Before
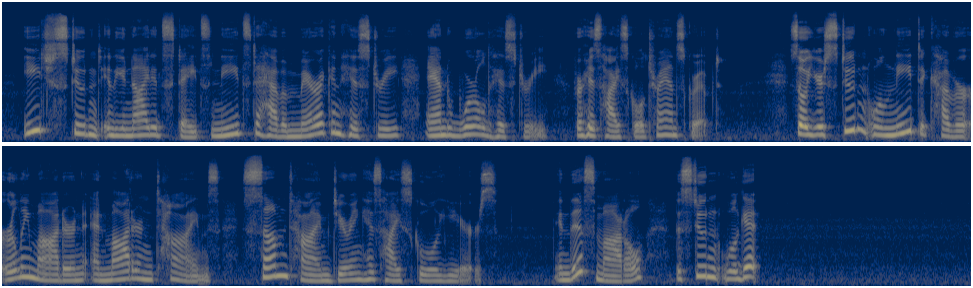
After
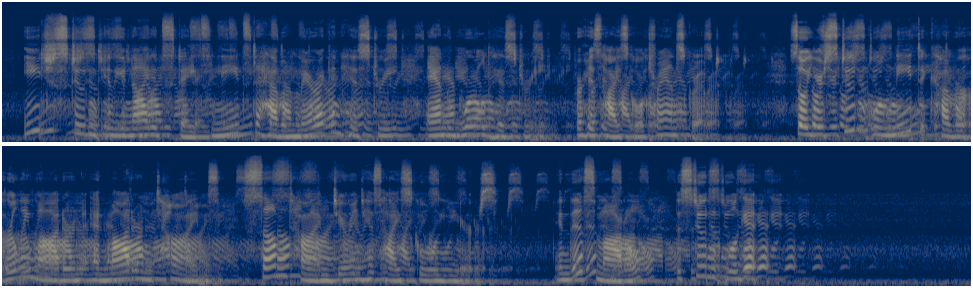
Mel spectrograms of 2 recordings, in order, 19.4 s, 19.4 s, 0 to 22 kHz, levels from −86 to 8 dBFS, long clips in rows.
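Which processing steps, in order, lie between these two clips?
FFT filter 130 Hz 0 dB, 280 Hz -28 dB, 1.1 kHz +4 dB, 1.8 kHz -15 dB, 2.8 kHz -3 dB, 4.9 kHz +4 dB, 9.1 kHz -5 dB; echo whose repeats swap between lows and highs 137 ms, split 2.3 kHz, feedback 58%, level -7 dB; trim +6.5 dB

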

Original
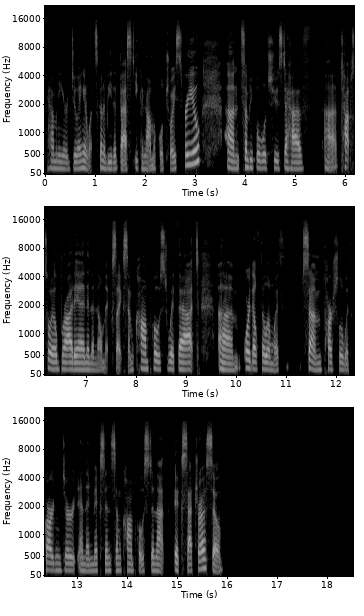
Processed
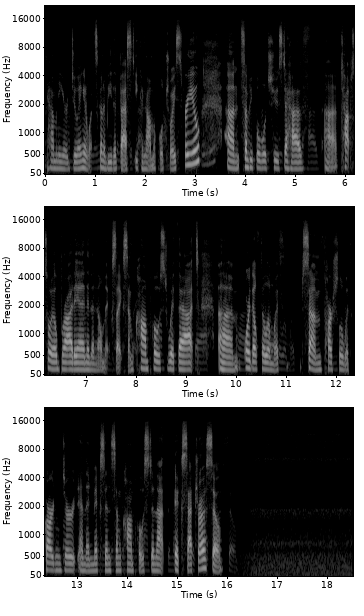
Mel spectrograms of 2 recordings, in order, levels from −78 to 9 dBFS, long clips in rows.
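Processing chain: upward compressor, threshold -40 dBFS; echo from a far wall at 56 m, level -28 dB; trim -1.5 dB

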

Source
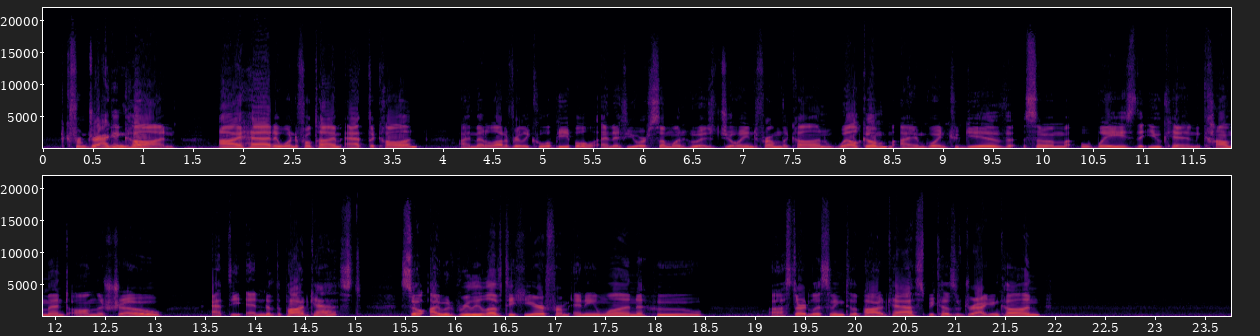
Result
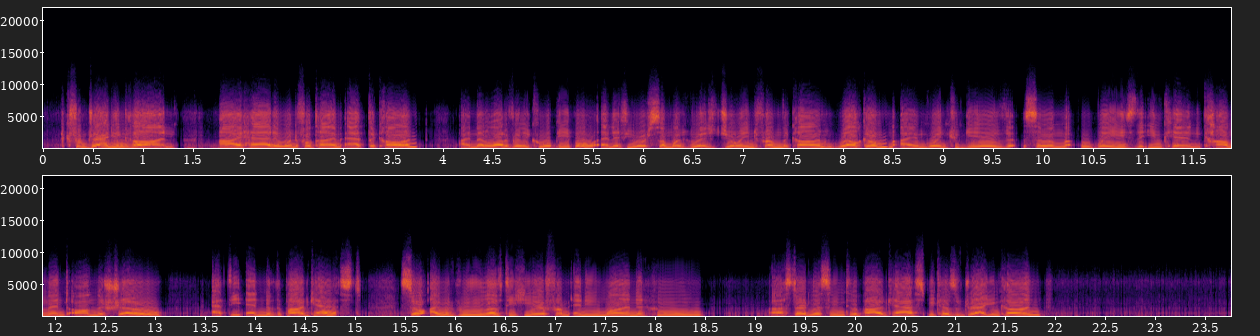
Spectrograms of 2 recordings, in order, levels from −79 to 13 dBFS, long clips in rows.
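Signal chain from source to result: waveshaping leveller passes 5; cabinet simulation 230–5900 Hz, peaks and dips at 310 Hz -7 dB, 560 Hz +7 dB, 1.6 kHz -6 dB, 3.2 kHz -4 dB, 5.4 kHz +9 dB; trim +6 dB

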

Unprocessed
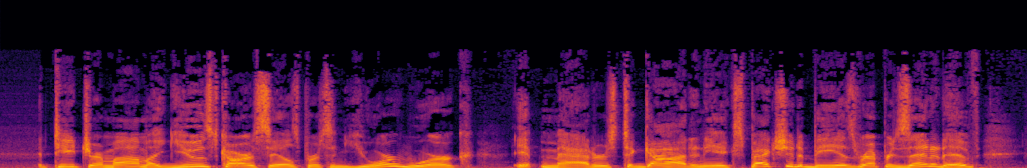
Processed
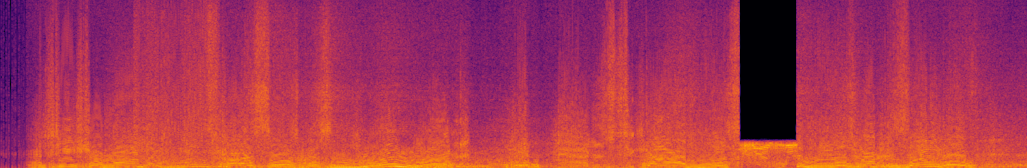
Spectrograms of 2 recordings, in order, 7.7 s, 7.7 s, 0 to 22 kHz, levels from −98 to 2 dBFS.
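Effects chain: reverse spectral sustain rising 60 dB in 0.38 s; 4.04–4.82 s: Bessel high-pass 1.8 kHz, order 2; peak limiter -14.5 dBFS, peak gain reduction 10.5 dB; 1.00–1.65 s: companded quantiser 2-bit; Chebyshev shaper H 4 -10 dB, 8 -9 dB, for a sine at -14.5 dBFS; bit crusher 7-bit; on a send: echo that smears into a reverb 515 ms, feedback 48%, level -7 dB; 5.54–5.98 s: on the sum: frequency inversion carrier 3.3 kHz

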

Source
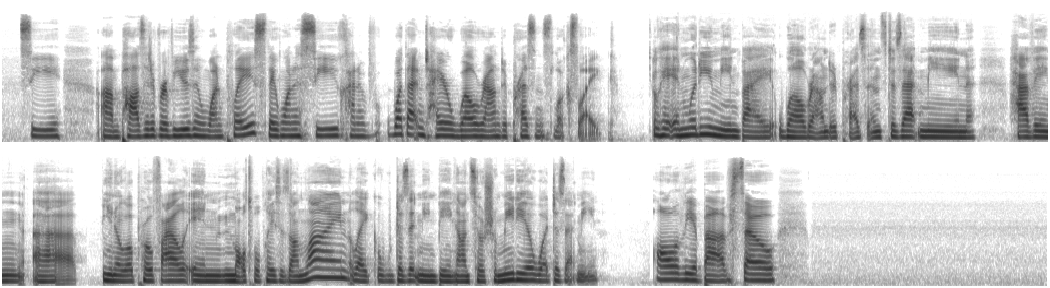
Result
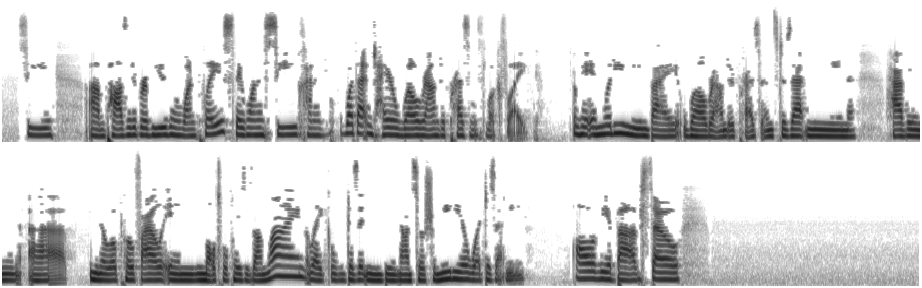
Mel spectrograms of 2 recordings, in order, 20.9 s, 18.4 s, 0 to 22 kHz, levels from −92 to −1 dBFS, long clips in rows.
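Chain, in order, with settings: spectral gate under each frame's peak -25 dB strong; level-controlled noise filter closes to 860 Hz, open at -19.5 dBFS; tape speed +14%; trim +5 dB

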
